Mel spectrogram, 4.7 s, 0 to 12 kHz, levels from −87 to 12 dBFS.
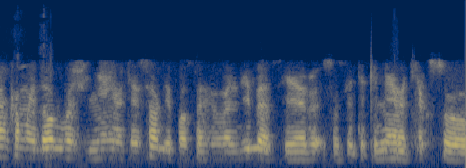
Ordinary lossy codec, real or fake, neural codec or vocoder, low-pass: AAC, 32 kbps; fake; vocoder, 44.1 kHz, 128 mel bands every 512 samples, BigVGAN v2; 10.8 kHz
